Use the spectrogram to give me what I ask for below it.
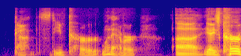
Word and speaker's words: Kerr: You said Steve Car instead of Kerr, which I love. Oh, Mr. Care. Steve Cares. Tim Apple came out and said, "God, Steve Kerr, whatever."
